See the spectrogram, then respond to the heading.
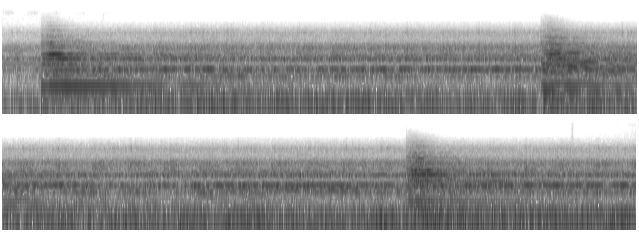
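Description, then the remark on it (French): A spacey ambient drone of slowed-down recordings of plants: layered sustained tones hum steadily, with a fresh swell arriving about every five seconds, three in all, moderately loud and with no voices. “Donc on a ralenti les enregistrements. C'est très planant. Ça fait, au final, ça fait une sorte d'ambiance.”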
